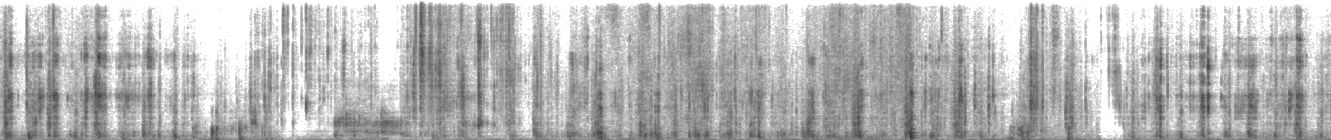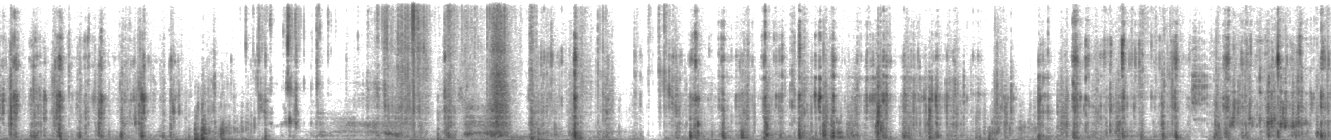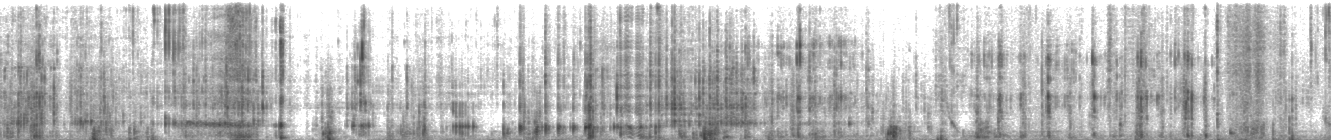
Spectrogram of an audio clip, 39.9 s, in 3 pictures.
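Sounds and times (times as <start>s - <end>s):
crunchy chewing: 0.0s - 39.9s
gulping a drink: 1.9s - 4.9s.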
